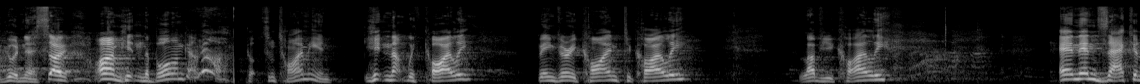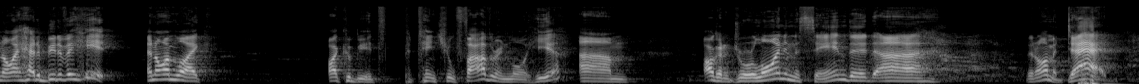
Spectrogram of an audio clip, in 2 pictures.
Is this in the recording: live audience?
yes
